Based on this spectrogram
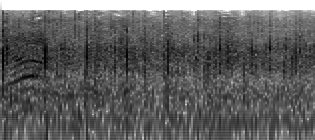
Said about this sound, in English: You clap like children who have received cake.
